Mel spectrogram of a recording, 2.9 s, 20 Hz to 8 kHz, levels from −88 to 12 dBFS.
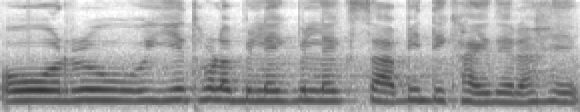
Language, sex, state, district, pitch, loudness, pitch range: Hindi, female, Uttar Pradesh, Deoria, 240 Hz, -20 LUFS, 225-245 Hz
